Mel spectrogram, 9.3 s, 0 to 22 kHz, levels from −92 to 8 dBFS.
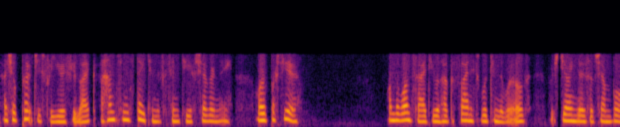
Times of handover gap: none

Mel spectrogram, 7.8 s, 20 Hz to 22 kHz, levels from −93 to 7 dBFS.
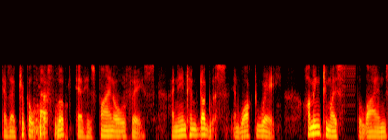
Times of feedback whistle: none

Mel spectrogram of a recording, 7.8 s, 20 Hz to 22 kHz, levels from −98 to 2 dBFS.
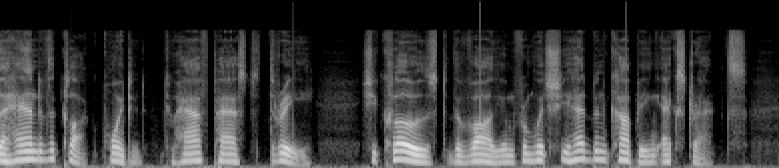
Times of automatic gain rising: none

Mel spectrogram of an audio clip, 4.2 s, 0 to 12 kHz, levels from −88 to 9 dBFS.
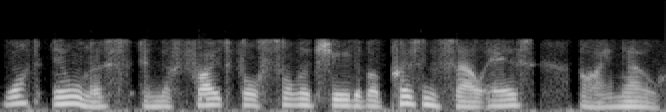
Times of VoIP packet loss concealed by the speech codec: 3.36-3.39

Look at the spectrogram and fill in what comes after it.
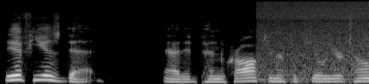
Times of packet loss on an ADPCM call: none

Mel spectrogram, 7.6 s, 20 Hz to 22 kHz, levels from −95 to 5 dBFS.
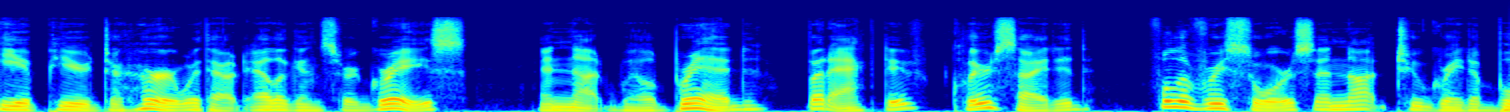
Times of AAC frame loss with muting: none

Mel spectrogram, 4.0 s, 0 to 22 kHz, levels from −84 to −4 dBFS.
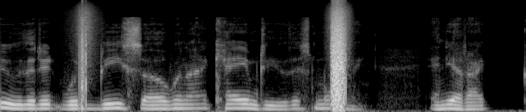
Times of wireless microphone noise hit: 0.46-0.79, 2.41-2.67

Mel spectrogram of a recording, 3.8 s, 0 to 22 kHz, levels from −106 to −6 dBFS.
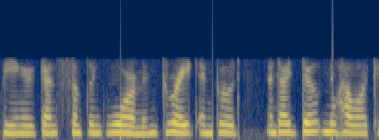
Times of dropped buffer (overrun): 1.20, 2.12, 3.32

